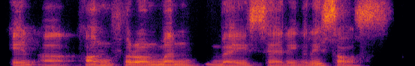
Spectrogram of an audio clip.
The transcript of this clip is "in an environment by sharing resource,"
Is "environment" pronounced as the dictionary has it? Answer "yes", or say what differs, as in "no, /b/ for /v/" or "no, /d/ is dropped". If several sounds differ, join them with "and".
no, /f/ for /v/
